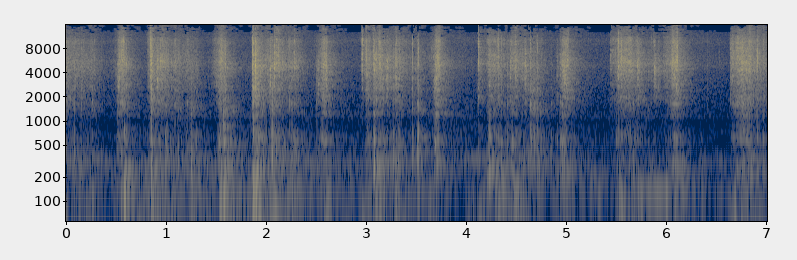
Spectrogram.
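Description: Long pink nails scratch and rub the top and side of a dark blue velvet-flocked foam mannequin head. The result is a quiet series of bright, brushy scratching strokes, each swelling and fading quickly, with almost no low end.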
